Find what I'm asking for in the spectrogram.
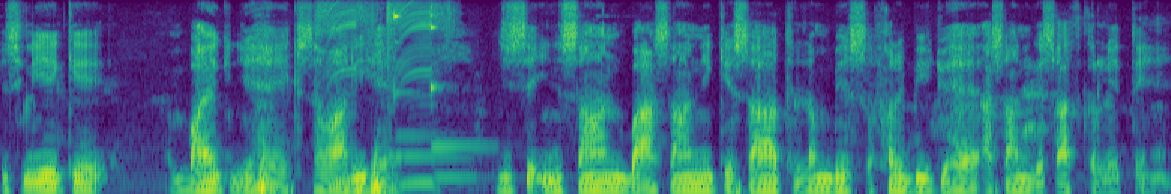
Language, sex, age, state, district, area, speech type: Urdu, male, 45-60, Bihar, Madhubani, rural, spontaneous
